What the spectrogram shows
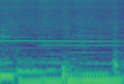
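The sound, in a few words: mushrooms frying with onions in olive oil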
